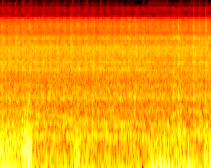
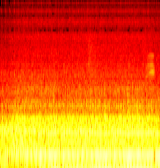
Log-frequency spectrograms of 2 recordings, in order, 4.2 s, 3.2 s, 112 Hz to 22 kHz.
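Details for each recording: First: 2004 Chevrolet Malibu Classic idling lumpy and lopey, catching and sputtering. It is not running on cylinders 1 or 4, and it stalls when given gas. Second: High-mileage Maserati starting up: a deep, strong exhaust bark climbs and holds evenly with no rattle or miss. A healthy engine pulling cleanly.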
